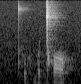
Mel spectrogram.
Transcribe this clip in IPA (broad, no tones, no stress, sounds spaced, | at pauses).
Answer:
t̪ʰ ʊ xʷ ɡʷ ɛ ǀʰ ɔ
